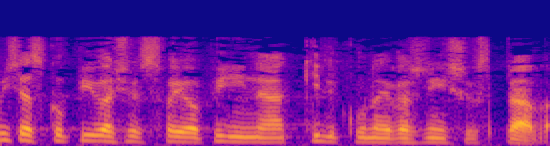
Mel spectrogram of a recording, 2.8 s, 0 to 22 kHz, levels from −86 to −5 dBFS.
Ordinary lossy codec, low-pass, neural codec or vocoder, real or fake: none; none; none; real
